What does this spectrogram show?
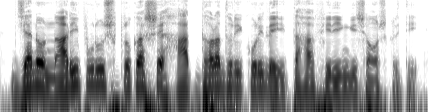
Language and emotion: Bengali, neutral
